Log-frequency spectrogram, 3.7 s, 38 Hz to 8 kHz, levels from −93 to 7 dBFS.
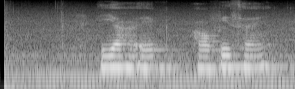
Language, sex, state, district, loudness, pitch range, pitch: Hindi, male, Chhattisgarh, Raipur, -16 LUFS, 95-140 Hz, 135 Hz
